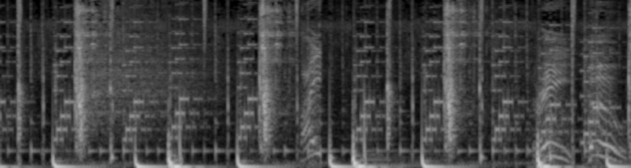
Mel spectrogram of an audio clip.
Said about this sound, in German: Oh, wir haben unseren Trailer, unser Jingle. Let's go.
